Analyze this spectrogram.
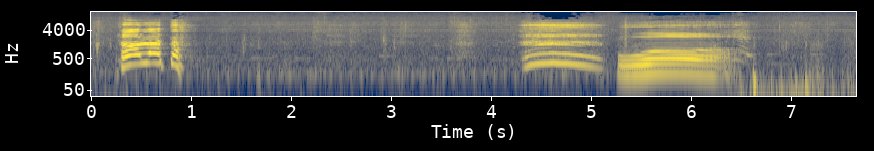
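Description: A young child calls out loudly in a high voice.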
